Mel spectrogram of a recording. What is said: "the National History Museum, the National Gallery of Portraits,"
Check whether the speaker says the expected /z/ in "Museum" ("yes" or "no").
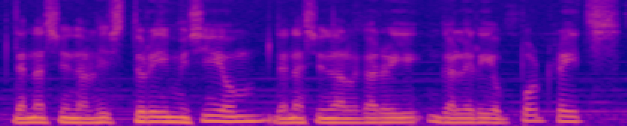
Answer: no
